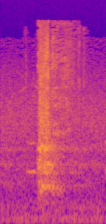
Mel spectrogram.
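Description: A single short, sharp dog bark with a whimpering edge, from the video game Inside, rings out clearly over a quiet low hum.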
